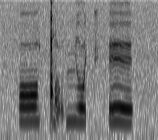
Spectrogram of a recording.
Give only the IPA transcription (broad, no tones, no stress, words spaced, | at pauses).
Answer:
ɔːŋ͡ǃo̰ʎot͡ʃʼɪ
